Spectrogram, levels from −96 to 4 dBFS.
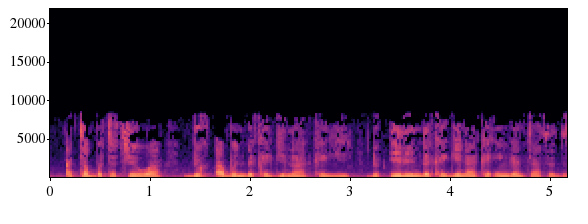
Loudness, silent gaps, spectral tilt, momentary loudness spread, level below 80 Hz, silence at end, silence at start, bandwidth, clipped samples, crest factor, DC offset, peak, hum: -23 LUFS; none; -6.5 dB/octave; 7 LU; -48 dBFS; 0 s; 0 s; 8.4 kHz; under 0.1%; 16 dB; under 0.1%; -6 dBFS; none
